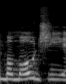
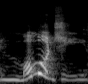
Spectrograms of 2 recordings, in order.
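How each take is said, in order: First: It is said with a plain English-style stress. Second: It is said with a Japanese-style syllable accent. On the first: "we used to say it" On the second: "now we say it"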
